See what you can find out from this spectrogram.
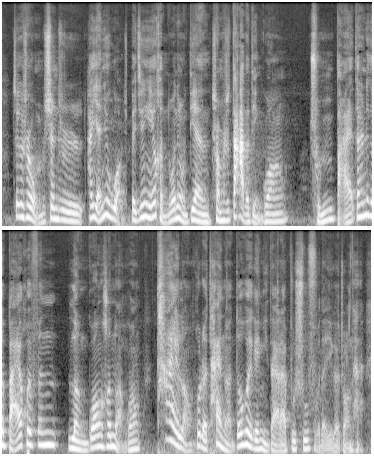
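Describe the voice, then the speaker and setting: At a fairly quick pace, a man speaks with a fairly high pitch and very wide pitch swings. The background is silent on this very clean recording. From China. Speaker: comic bookstore owner. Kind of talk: casual chat.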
